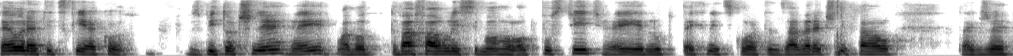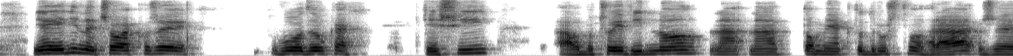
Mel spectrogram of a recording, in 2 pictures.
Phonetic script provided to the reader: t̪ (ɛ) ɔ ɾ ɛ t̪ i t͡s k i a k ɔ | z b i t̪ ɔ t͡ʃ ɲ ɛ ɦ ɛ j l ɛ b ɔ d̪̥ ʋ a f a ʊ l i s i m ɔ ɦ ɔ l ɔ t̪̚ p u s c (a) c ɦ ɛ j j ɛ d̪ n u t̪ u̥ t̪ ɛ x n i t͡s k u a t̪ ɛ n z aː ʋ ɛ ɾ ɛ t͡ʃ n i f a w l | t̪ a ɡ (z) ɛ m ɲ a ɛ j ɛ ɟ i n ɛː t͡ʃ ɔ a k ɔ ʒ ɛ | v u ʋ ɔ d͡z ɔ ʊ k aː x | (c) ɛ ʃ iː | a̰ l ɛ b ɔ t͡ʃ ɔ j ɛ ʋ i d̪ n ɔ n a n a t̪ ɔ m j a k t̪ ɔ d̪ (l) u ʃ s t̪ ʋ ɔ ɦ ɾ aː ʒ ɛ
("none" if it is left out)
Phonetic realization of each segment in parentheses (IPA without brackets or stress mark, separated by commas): ɛ, i, ʒ, c, ɾ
